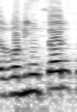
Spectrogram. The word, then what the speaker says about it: Robinson: Je m'appelle Robinson. Robinson. Robinson. C'est assez particulier ça, Robinson. C'est comme ça qu'on prononce.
